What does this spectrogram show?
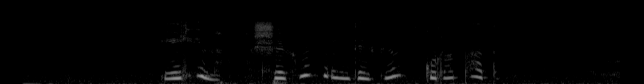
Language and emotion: Russian, neutral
